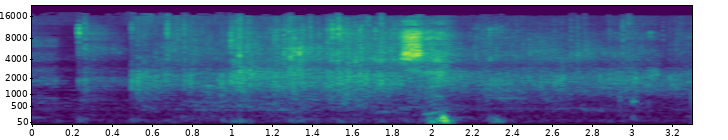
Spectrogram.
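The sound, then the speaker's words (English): One person claps a few times at an uneven pace, the claps sharp over a steady background noise and faint murmuring voices. “It's you there clapping, mate.”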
